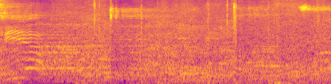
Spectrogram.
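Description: Voices of coaches and spectators calling out, echoing in a large sports hall, with brief high squeaks of wrestling shoes on the mat about a second in.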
